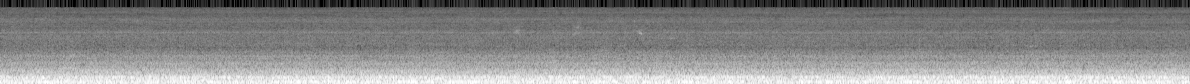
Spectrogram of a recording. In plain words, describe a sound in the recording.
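Jet engines roar with a steady, deep drone inside an airliner cabin.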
